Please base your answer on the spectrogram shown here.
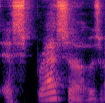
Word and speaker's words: espresso: out this is because espressos are made by forcing very hot water under high pressure through finely ground coffee beans so while the correct pronunciation is espresso with an S you can see where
